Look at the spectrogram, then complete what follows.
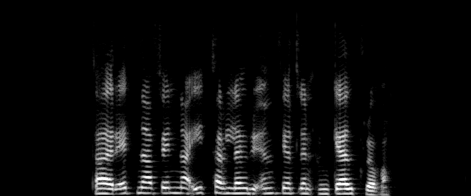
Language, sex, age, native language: Icelandic, female, 40-49, Icelandic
